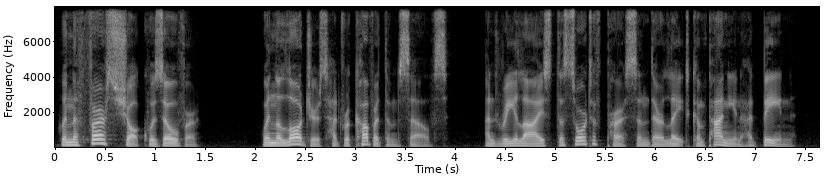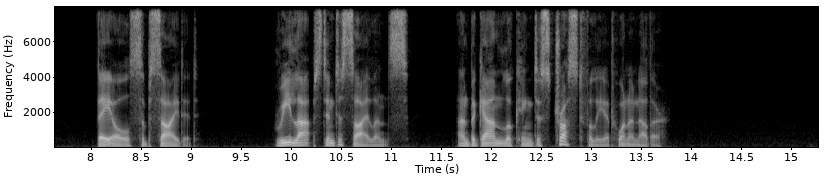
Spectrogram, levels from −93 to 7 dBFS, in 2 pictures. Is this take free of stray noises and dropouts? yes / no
yes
